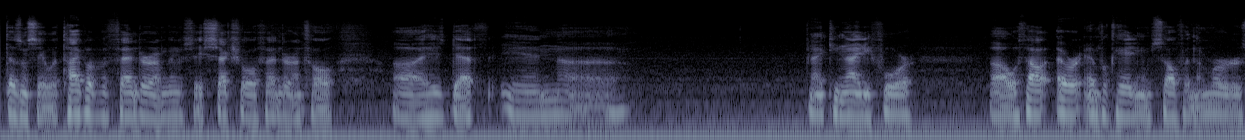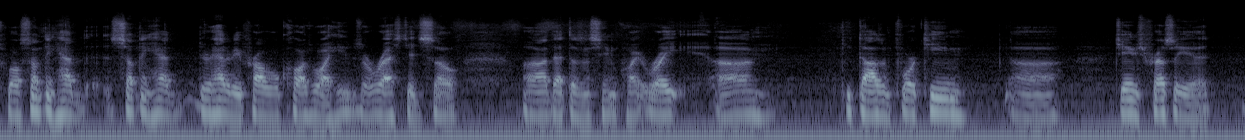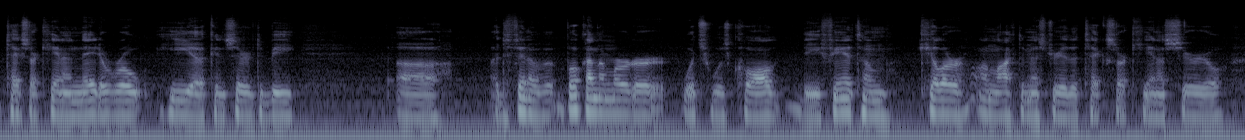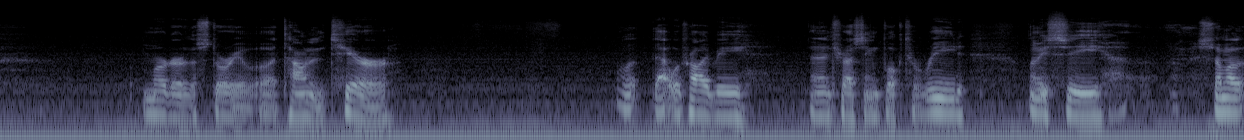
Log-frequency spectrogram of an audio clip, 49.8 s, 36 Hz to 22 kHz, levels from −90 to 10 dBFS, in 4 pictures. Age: 50-69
